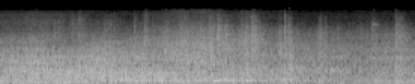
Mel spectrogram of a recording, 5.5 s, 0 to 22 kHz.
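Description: Boeing 757 jet engines on landing approach, a steady rushing rumble as the aircraft passes low that eases slightly after about four seconds, with a few faint clicks near the end.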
